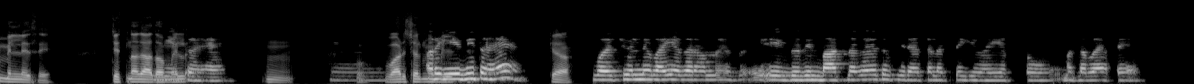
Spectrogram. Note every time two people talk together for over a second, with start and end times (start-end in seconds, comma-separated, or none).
none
